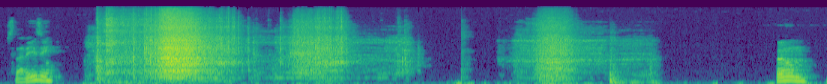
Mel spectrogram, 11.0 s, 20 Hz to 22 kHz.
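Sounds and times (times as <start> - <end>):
soybeans rattling into a hopper: 1.2 - 5.6.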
